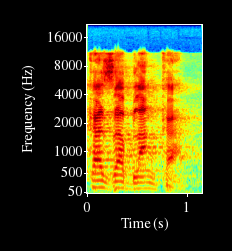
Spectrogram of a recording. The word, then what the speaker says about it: Casablanca: nama negaranya Maroko ibukotanya tulisannya Casablanca cara bacanya Kadzab langka Kaza artinya rumah Blanca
